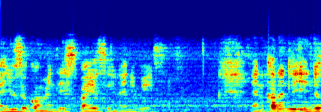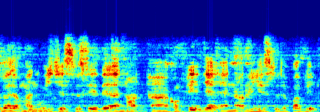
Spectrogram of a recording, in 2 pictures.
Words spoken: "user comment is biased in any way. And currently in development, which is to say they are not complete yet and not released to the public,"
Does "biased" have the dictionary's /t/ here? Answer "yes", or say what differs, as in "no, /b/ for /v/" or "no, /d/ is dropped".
no, /t/ is dropped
